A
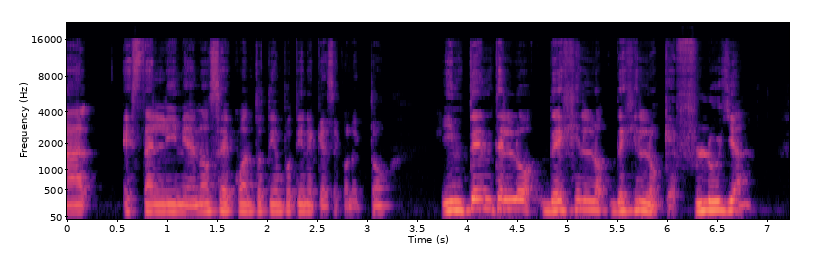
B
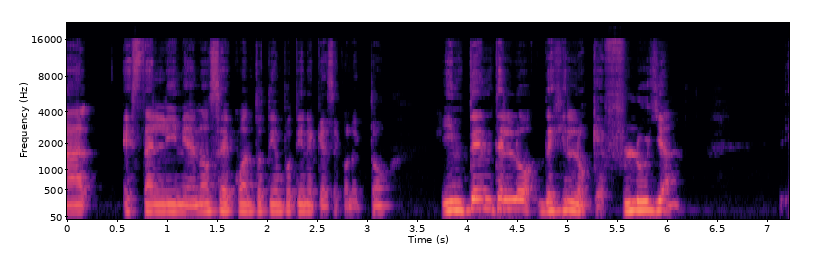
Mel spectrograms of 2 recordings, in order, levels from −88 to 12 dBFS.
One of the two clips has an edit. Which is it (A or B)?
B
